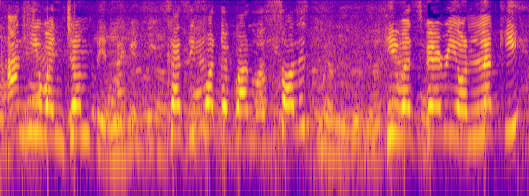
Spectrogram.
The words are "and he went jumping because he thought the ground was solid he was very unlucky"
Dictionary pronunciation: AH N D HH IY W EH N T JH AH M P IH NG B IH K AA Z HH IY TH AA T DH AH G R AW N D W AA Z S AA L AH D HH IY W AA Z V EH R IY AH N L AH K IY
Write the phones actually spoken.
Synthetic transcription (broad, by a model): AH N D HH IY W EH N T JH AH M P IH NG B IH K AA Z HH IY F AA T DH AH G R AW N D W AA Z S AA L AH D HH IY W AA Z V EH R IY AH N L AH K IY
